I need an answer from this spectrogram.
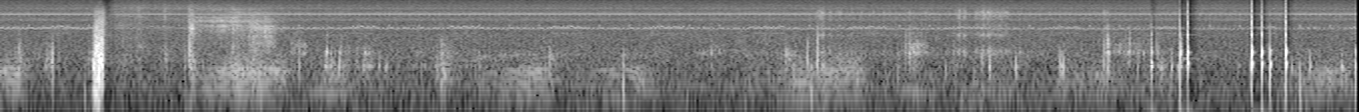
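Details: Sleeping bulldog snoring very loudly indoors: rattling, pulsed snore bursts roughly every two seconds over a steady background hiss, with a few sharp clicks and knocks.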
